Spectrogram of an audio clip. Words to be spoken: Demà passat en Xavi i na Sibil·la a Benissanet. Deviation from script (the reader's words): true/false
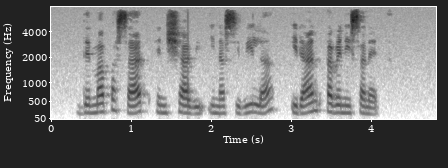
true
